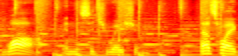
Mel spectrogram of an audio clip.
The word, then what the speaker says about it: は: a character for hall it is but it's pronounced wha in the situation that's why konichiwa is spelled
